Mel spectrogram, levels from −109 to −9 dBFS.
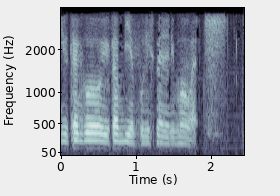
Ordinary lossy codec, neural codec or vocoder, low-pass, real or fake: AAC, 16 kbps; none; 3.6 kHz; real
